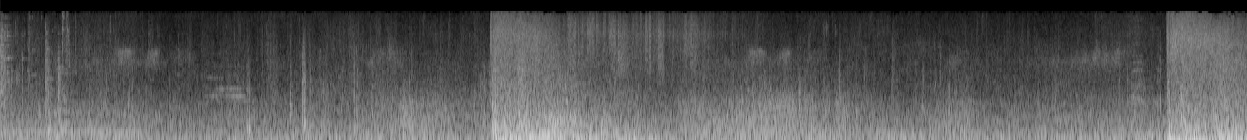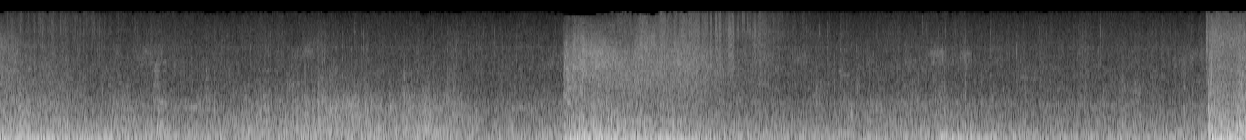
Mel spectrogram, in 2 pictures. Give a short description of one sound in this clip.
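Strong wind blows steadily and rises in loud gusts.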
